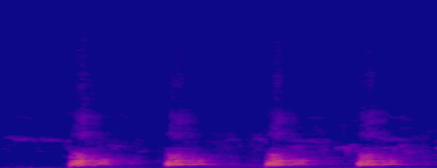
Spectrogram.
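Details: Pet German Shepherd Leo giving four strong, harsh barks evenly spaced under a second apart, around the arrival of a parcel for him, with faint low room noise between barks.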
